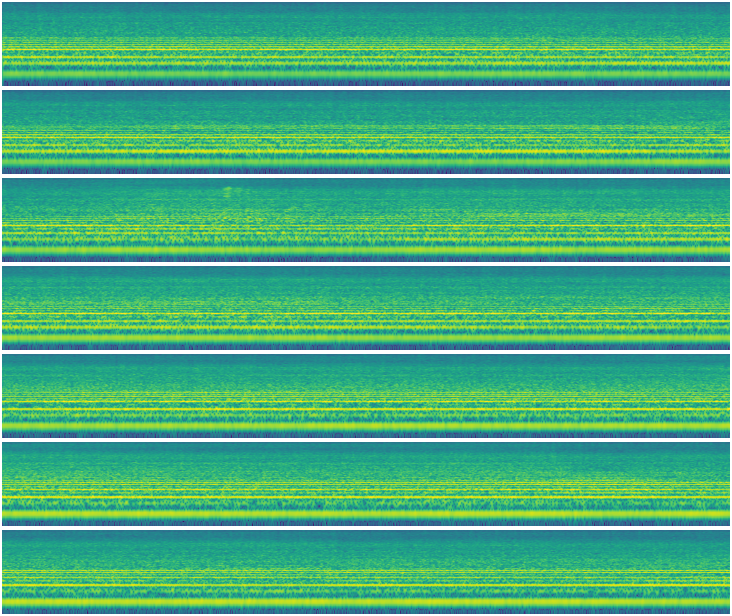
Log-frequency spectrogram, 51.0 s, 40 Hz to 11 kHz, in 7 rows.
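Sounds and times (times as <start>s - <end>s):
electric fan motor hum: 0.0s - 50.9s.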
